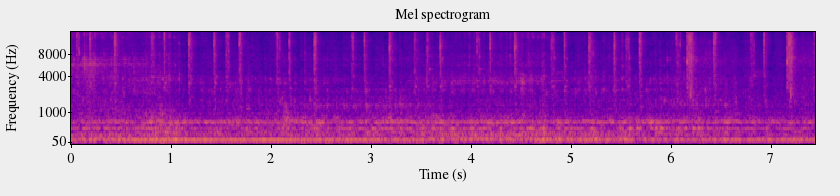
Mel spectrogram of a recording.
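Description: A drill press motor hums steadily.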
